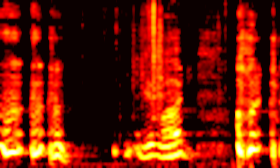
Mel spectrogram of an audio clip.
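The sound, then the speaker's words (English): Throat clearing in a few short, voiced, rasping bursts, with a longer, grumbling clearing in the middle and more bursts at the end. No other sound is heard. “excuse me, got this catching in my throat”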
